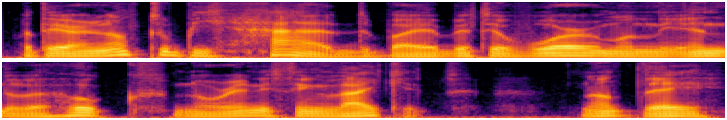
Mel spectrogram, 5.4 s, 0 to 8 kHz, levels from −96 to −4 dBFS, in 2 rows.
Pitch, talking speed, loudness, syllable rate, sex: 85 Hz, 255 wpm, -19 LUFS, 5.7 syllables/s, male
